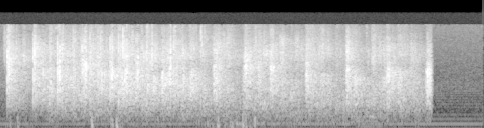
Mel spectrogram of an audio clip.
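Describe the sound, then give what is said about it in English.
An audience applauds steadily for about four seconds to welcome a speaker, a dense wash of many hands clapping, then cuts off abruptly into near silence. “Don't clap for me, but do welcome him with applause, and let's continue in prayer for this time together as he shares for us.”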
